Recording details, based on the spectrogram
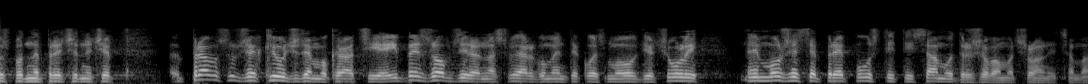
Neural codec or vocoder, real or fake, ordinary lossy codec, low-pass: none; real; none; 5.4 kHz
